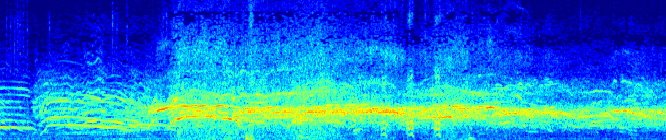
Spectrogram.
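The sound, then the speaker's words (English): A large crowd of teenage girls screams in sustained, high-pitched excitement as John Lennon's car appears, the shrieking swelling louder and denser partway through and holding at a frenzied peak. “They're told, they're excited, John Lennon is about to appear. And then his car actually appears.”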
